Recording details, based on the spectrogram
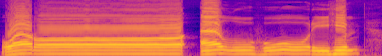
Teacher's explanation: Dan ro sendiri punya bacaan mad wajib muttasil, maka ro dipanjangkan 4 harokat.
